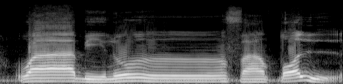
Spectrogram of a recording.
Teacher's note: karena ini ikhfa hakiki, maka kita bacanya itu dibaca samar, kemudian didengungkan. Bunyi tanwin ini kita baca samar, kita baca wabilun.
